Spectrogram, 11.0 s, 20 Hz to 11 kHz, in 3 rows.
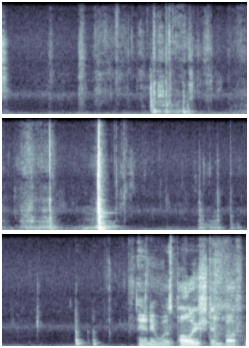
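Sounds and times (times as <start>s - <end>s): metal toolbox sliding scrapes: 3.9s - 5.4s.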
